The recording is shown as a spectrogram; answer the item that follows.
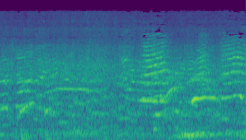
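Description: Many children's voices at play, calling and shouting over one another, rising to louder high-pitched calls about a second and a half in.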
